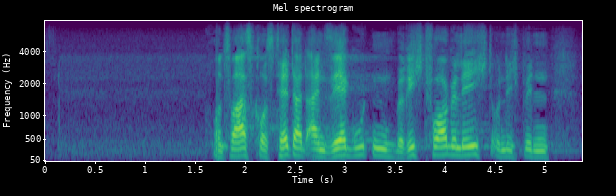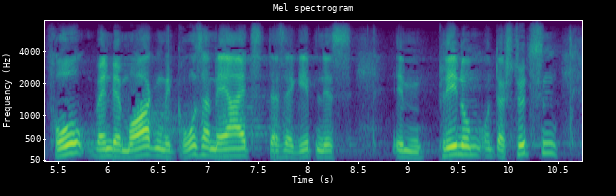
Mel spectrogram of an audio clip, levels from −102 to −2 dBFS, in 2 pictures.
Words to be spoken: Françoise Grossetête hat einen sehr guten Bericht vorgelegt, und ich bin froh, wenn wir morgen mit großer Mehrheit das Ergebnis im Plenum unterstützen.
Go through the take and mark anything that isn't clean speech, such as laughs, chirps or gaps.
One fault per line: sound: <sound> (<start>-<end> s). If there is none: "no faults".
no faults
